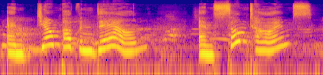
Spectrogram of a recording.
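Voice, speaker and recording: A woman voicing a cheerful young female dinosaur who gently presents to small children in a slow, sing-song, wonder-filled way. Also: very high-pitched, sing-song, full character voice. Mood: curious, enthusiastic. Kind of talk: children's show scripted narration.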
